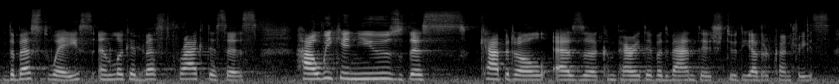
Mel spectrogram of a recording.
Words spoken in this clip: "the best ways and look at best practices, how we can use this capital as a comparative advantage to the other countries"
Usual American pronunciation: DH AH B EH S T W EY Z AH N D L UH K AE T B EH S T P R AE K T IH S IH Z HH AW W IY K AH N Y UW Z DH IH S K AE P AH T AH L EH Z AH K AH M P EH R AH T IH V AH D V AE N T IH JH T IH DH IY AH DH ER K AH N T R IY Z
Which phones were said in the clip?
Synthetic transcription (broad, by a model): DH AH B EH S T W EY Z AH N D L UH K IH T B EH S T P R AE K T IH S IH Z HH AW W IY K AH N Y UW Z DH IH S K AE P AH T L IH Z AH K AH M P EH R AH T IH V AH D V AE N T IH JH T IH DH IY AH DH ER K AH N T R IY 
